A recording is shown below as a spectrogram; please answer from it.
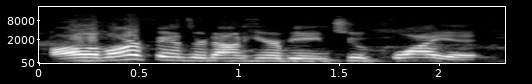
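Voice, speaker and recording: A middle-aged man gives casual, joking color commentary on a hockey game. His voice sits notably high for a man, and he talks with a stats-minded, chatty manner. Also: moderate pace, slight background noise.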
